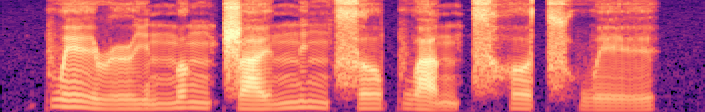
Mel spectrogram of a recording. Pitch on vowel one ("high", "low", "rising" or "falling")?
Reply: falling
